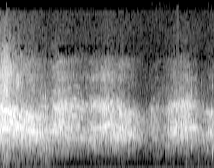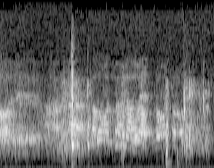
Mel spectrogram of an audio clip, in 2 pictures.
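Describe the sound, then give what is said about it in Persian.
A crowd shouts hooray together in a loud, sustained roar of many voices that gradually fades, with a few sharp knocks and claps breaking through toward the end. “خواستم میگم که یه هورا بکشید برای اینکه از این شادی که عمر مرده و اینا.”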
